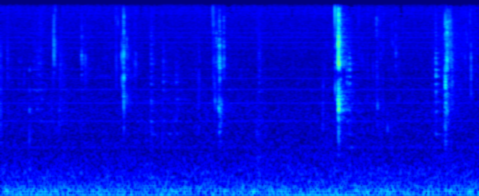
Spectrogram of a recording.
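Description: Close, wet chewing sounds with soft smacks and clicks repeating irregularly over a steady low rumble, as someone chews gum right next to the microphone, with no talking.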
